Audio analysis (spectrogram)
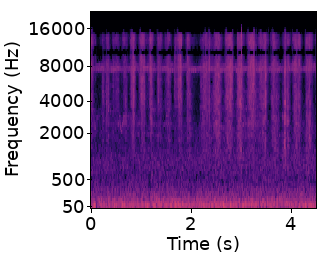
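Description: Fingertips and palms rub and scrub across the soft pile of a small, wet, sudsy, muddy shaggy fabric rug lying flat outdoors. A steady, heavy low rumble runs throughout, with faint, soft swishing strokes repeating on top.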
